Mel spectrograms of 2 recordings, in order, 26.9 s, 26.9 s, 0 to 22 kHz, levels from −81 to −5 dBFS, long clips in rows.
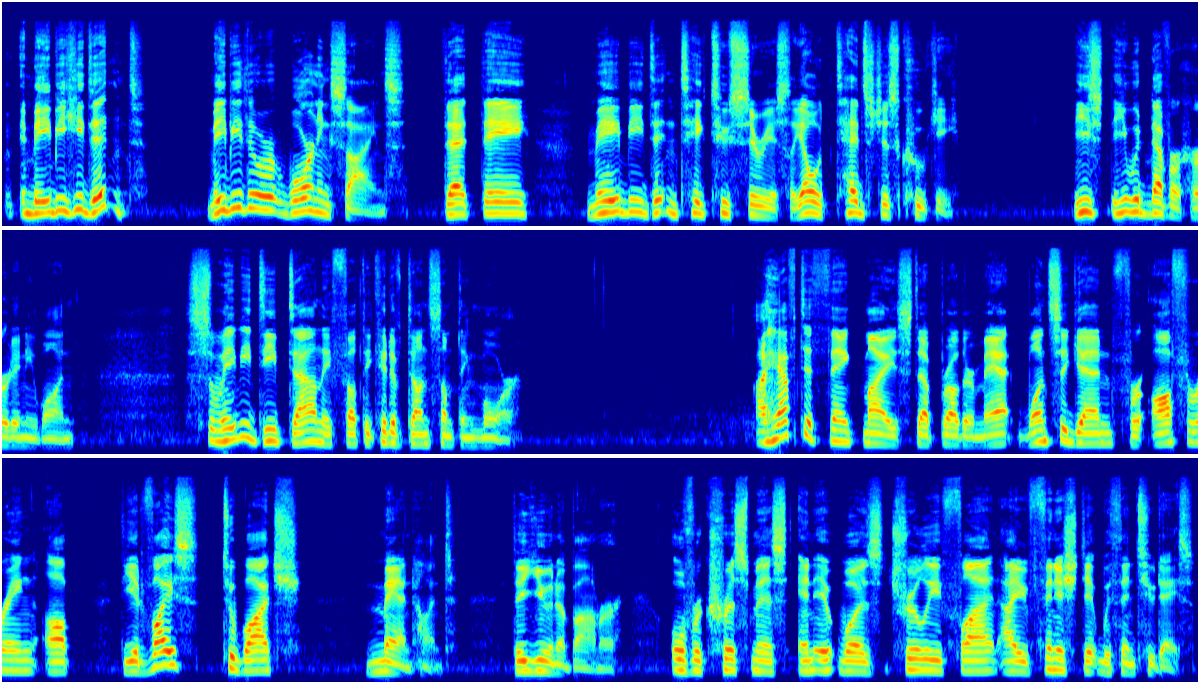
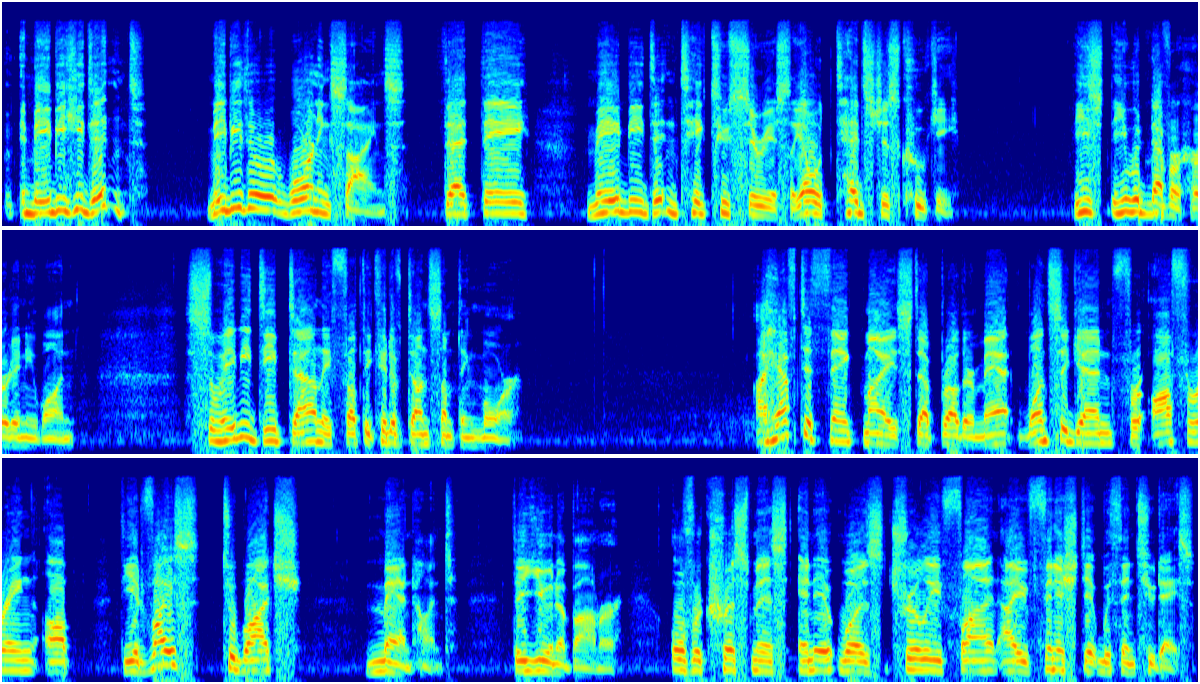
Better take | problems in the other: first | distortion; heavy; 7 dB below the speech

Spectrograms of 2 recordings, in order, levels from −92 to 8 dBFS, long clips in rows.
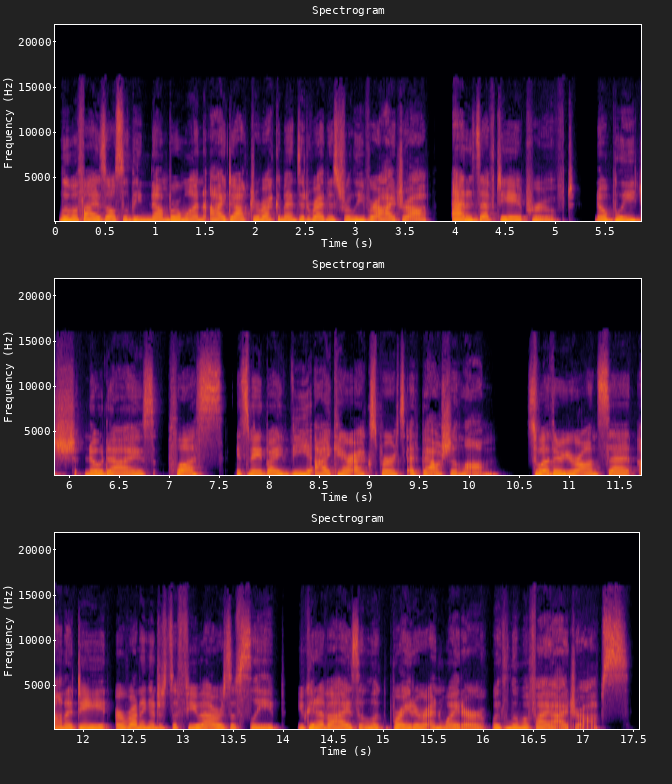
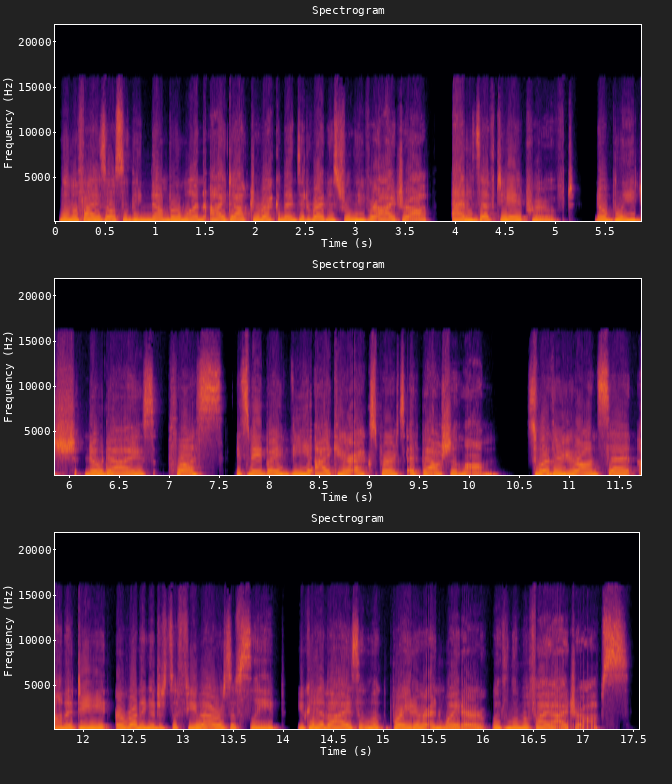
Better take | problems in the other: first | distortion; slight; 14% of the sound clipped

